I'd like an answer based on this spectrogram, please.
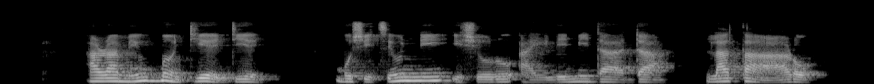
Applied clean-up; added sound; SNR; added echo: none; none; none; none.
